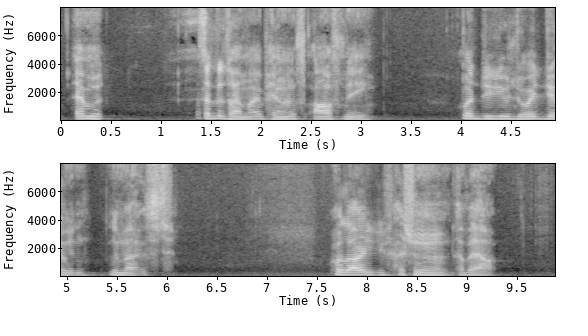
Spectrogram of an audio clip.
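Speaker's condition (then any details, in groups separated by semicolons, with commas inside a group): Down syndrome; congenital, diagnosed at birth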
